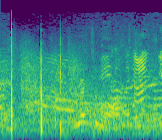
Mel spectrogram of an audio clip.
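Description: Aerial fireworks going off: three sharp bangs in the first second, the first the loudest, with people's voices behind them.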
